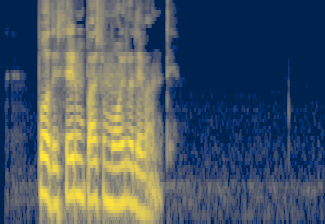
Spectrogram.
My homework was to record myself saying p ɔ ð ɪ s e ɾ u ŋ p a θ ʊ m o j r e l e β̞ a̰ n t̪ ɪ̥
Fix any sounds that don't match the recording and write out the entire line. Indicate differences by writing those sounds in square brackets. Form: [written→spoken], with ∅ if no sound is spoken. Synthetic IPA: p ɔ ð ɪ s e ɾ u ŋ p a [θ→s] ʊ m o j r e l e β̞ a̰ n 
